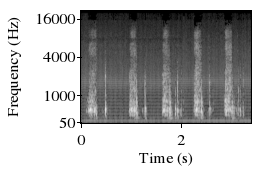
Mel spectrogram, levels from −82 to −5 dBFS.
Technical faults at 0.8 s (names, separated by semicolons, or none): mains buzz; skip ahead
